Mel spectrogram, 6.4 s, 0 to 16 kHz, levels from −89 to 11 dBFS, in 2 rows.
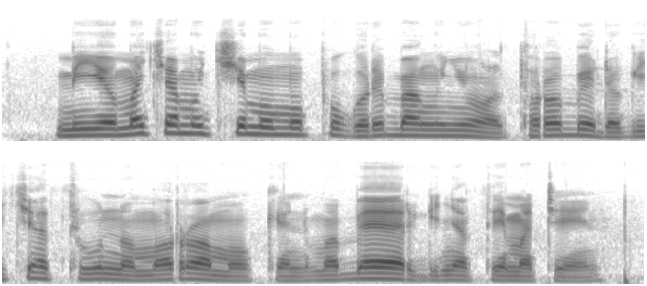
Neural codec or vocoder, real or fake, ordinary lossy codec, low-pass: none; real; none; 9.9 kHz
